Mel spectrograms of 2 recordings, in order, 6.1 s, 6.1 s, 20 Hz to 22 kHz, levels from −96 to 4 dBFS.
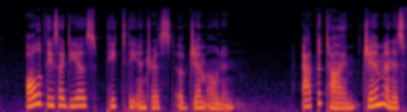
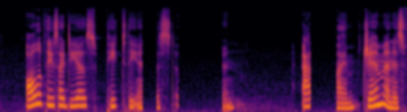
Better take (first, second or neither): first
